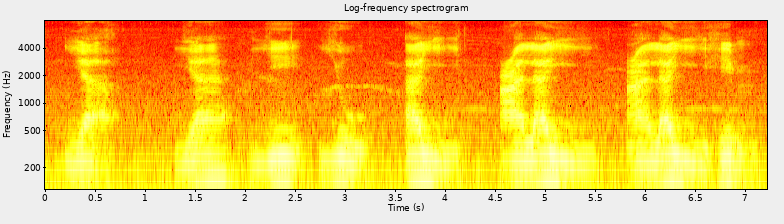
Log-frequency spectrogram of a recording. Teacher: Adapun yang ini, ya yang ini ya ghairu maddiyah. Keluar dari mana? Dari tengah lidah ya, didekatkan ke langit-langit atas.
